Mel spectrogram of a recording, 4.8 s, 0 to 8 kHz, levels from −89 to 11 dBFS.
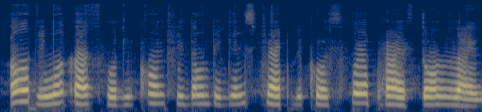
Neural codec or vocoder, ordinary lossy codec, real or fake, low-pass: codec, 16 kHz in and 24 kHz out, 0.6 kbps, FireRedTTS-2 codec; none; fake; 7.2 kHz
